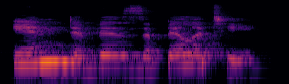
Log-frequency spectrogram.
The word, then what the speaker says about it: indivisibility: indivisibility indivisibility their stress there's a little bit of stress on in there's the most stress on bit and there's a third level of stress on vit but the syllables disability don't have stress and they are unstressed indivisibility so if you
